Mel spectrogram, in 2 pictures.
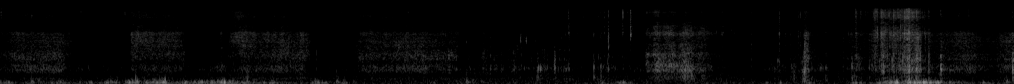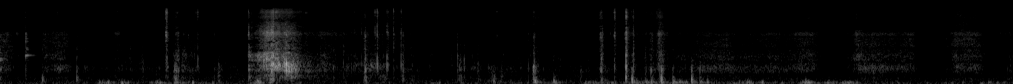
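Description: A trowel scrapes plaster across a rough roof surface.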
